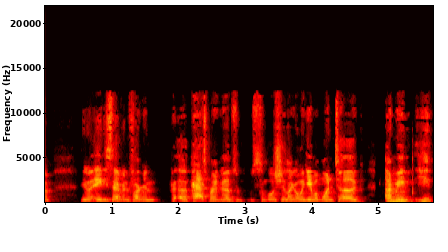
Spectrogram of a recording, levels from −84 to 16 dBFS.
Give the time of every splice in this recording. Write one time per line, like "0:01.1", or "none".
0:04.9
